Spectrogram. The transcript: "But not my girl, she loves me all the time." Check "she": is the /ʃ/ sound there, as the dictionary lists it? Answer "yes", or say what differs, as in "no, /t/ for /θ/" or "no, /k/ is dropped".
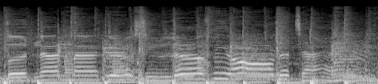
no, /s/ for /ʃ/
